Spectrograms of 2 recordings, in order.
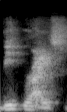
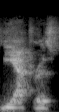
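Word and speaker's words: Beatrice: low pressure here I like to call it beet rice it's actually pronounced the actress but if you would make someone from Nebraska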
